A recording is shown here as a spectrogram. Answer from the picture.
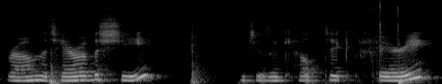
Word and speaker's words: Sidhe: But we're going to start out with an overall card from the Tarot of the She, which is a Celtic fairy, spelled Sidhe, pronounced she.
